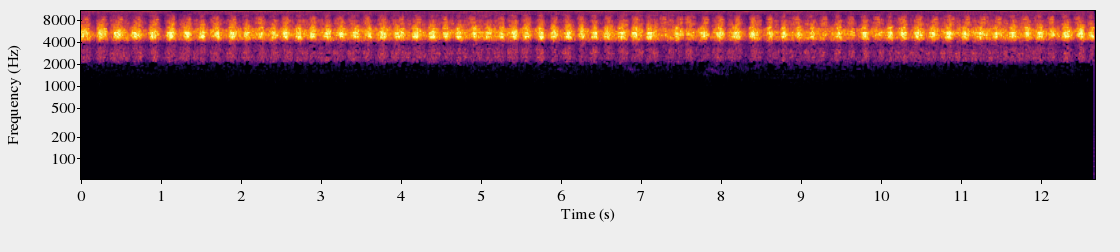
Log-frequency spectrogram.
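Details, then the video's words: Cicadas in pine trees 50 m above the sea, Pefkos Bay, Skiros Island, Greece, July 2018: an unbroken high-pitched sizzling buzz with quick rhythmic pulses, heavily filtered to strip out wind. "Cicada Sounds, July 2018 Skiros, Greece"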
